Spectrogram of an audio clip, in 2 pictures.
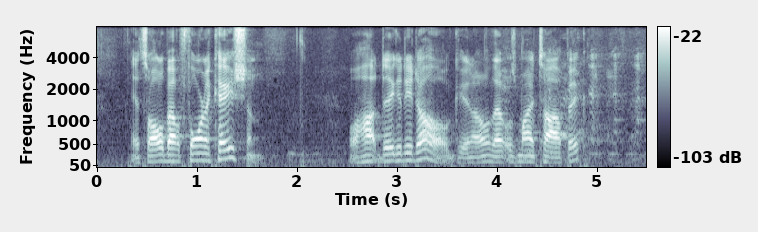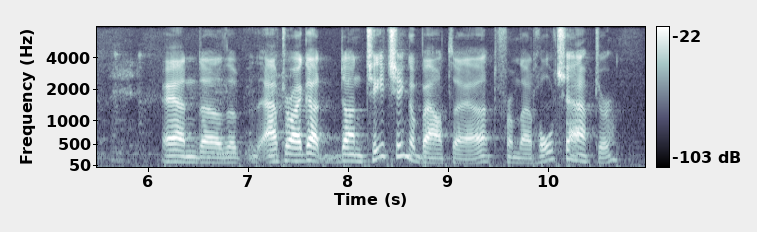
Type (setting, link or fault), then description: setting, large echoing room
